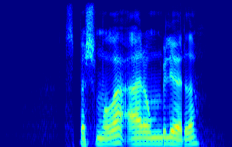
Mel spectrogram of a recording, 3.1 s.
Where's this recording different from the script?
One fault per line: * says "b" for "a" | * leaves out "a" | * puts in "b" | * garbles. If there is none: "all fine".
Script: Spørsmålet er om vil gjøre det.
all fine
